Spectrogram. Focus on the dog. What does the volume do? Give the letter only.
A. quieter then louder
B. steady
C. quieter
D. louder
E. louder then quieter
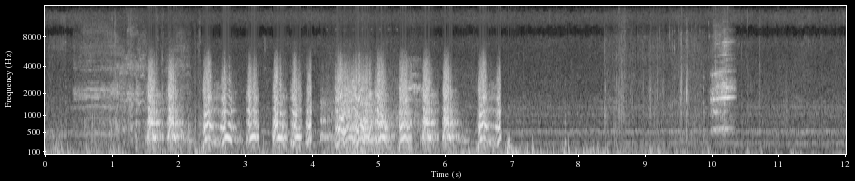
B.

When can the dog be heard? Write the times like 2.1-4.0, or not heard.
1.4-6.8.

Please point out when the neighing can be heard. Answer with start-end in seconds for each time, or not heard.
0.4-2.4, 4.2-5.7, 8.3-10.4.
